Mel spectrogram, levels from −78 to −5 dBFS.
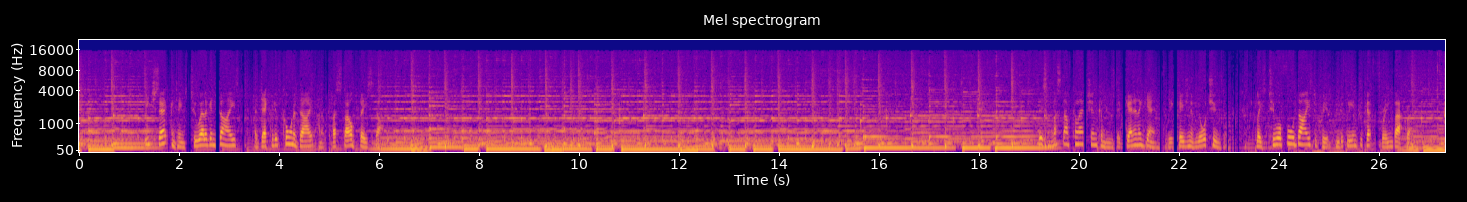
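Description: A grainy, gritty distortion runs through the whole clip and tracks the sound itself, roughest in quiet passages. The error sits around 20 dB below the signal, which fits a 6-bit signal rounded without dither, the likely cause being low bit depth without dither.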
